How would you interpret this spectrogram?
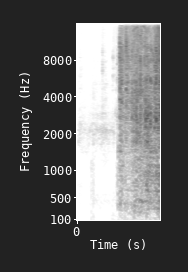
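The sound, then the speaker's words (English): Quick rustle of a card deck being riffled, a dense papery flutter that starts abruptly halfway through after a near-silent moment and keeps going to the end. “All right, I'm shuffling the deck.”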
